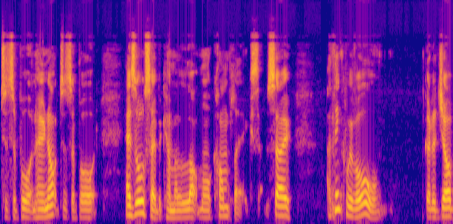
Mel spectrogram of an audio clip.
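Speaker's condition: No condition

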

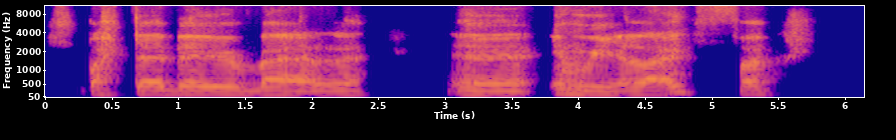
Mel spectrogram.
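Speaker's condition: Cerebral palsy; intellect unaffected

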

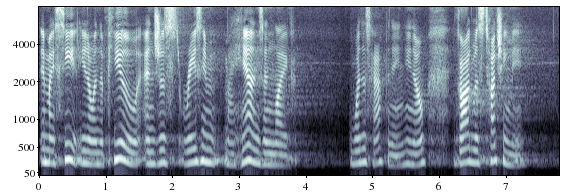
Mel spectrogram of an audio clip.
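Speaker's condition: Cleft palate; congenital

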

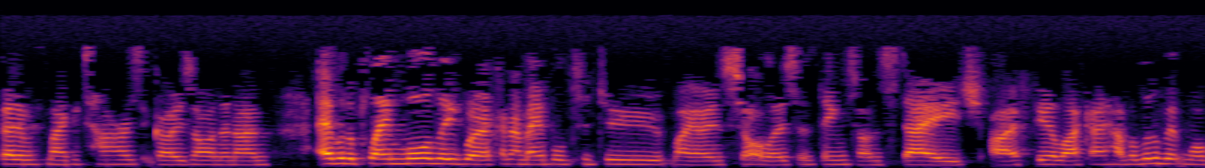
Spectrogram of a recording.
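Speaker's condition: Cleft palate; closure restored

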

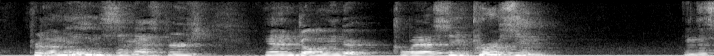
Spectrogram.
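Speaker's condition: Cerebral palsy; college student, uses campus disability accommodations

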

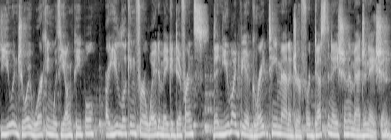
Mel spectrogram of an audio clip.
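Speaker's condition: No condition

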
